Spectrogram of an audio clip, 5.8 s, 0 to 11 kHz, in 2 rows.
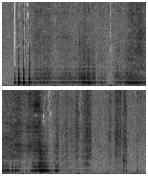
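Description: Fingernails scratch the cover and spine of a solid red hardcover book with textured cloth binding, first tilted and then held horizontally. A few sharp ticks open the clip, followed by soft, low-level scratching swells that carry a steady hum-like tone near 530 Hz, with little bright content.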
